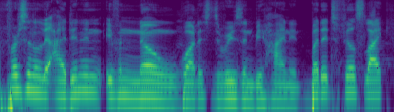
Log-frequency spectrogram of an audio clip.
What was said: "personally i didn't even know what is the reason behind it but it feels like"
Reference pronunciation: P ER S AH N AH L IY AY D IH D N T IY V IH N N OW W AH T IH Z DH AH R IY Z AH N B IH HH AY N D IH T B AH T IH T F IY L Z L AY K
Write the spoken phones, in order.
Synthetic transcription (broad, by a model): P ER S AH N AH L IY AY D IH D N T IY V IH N N OW W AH T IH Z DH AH R IY Z AH N B IH HH AY N D IH T B AH T IH T F IY L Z L AY K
